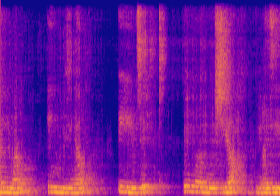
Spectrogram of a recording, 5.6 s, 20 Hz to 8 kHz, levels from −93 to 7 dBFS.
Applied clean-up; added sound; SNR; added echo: neural separator model SepFormer DNS4.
